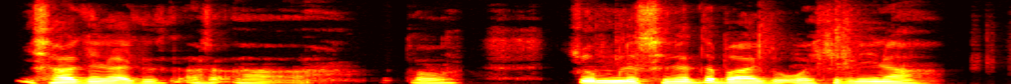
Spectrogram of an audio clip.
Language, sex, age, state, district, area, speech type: Manipuri, male, 60+, Manipur, Imphal East, urban, spontaneous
